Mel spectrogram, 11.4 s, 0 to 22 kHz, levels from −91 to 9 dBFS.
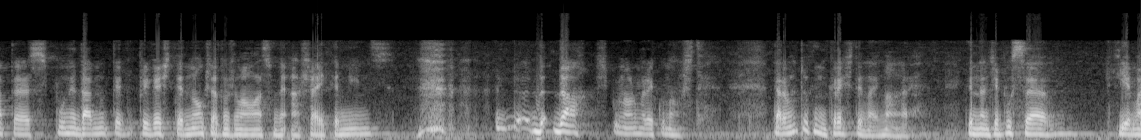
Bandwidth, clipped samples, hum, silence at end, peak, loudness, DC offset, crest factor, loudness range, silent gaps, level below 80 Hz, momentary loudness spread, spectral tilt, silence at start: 7.8 kHz; under 0.1%; none; 0 s; 0 dBFS; -14 LUFS; under 0.1%; 14 dB; 3 LU; none; -34 dBFS; 19 LU; -7.5 dB/octave; 0 s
